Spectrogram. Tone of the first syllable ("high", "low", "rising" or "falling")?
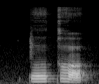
high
